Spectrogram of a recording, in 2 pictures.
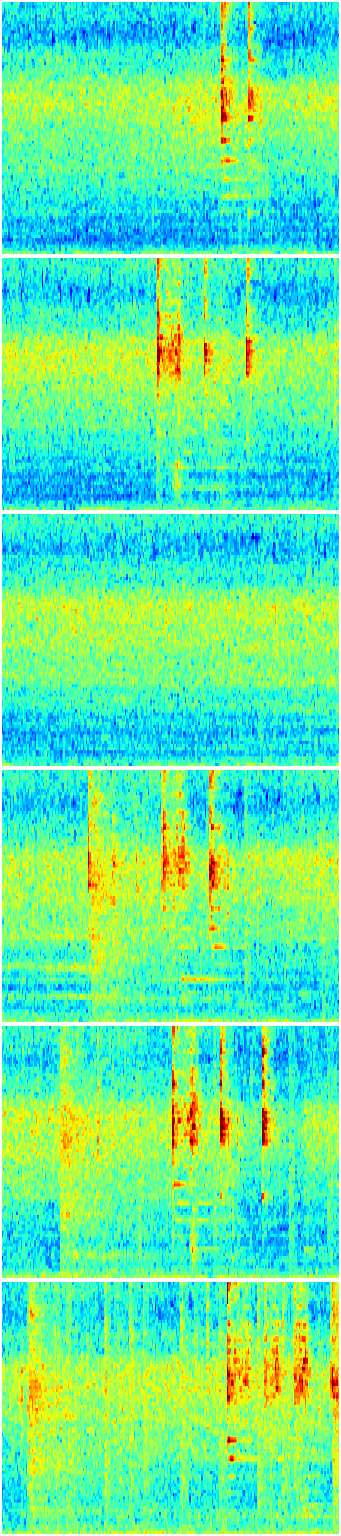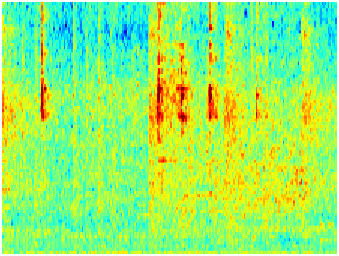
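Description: A metal spatula clinking and scraping against an aluminium karahi as sliced onions are stirred on a gas stove. The clinks come in short runs, more often in the second half, over background music.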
